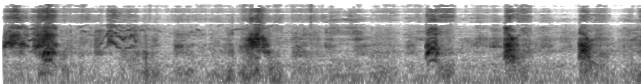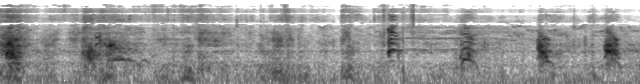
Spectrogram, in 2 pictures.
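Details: Doberman and French Bulldog barking in the afternoon at a raccoon that entered their boundary, the Doberman protecting her family; loud, sharp barks come in bursts roughly every second, with some yelping tones mixed in.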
